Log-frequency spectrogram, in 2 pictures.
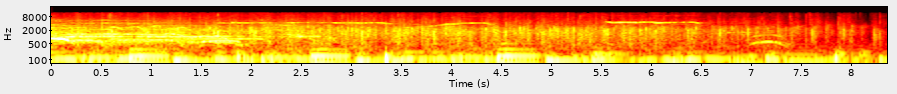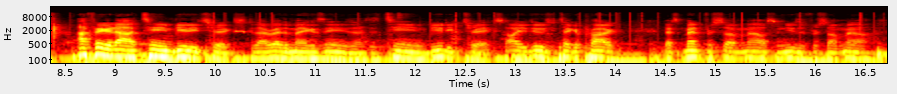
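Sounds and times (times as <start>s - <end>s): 
audience whistles and whoops: 0.0s - 4.8s, 5.4s - 7.5s
audience applause at a stand-up comedy show: 0.0s - 8.5s
speech: 8.8s - 16.7s.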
